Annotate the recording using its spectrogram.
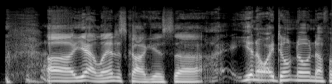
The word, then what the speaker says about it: Landeskog: What do you think about is it pronounced Landeskog? – I believe it's Landeskog.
